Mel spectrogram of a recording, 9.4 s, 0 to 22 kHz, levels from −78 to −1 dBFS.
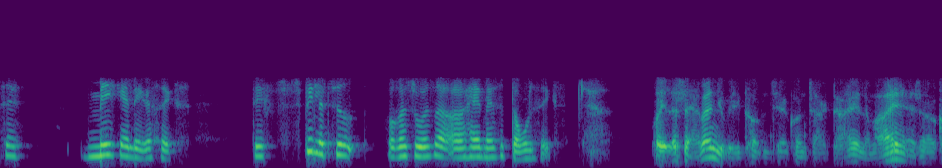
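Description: No technical faults can be heard in this speech recording, which comes through as narrowband telephone-band audio carried by the Speex codec, with nothing above about 3.7 kHz.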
